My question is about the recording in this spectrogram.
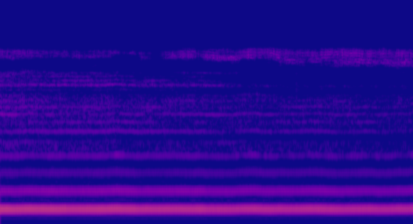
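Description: A voice humming one long, steady note held at an even pitch, a made-up engine drone for a Lego spaceship being flown.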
